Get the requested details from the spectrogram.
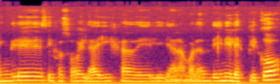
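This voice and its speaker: Audible room echo accompanies a woman's voice. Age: 60s. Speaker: adoptee and psychologist. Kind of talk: interview testimony.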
